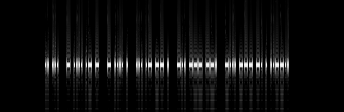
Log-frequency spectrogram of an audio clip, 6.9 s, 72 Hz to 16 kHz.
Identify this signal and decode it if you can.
Morse code, heard as a keyed tone, about 50 wpm, 700 Hz. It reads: IS THAT THE SAME DOG BONE?
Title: Sentences from Top 1600 Words 50wpm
